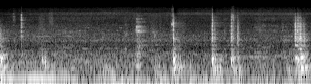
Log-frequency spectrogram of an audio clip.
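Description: Scattered short metallic clinks and knocks, about six, from tools and a bar working against a motorcycle's spoked rear wheel and frame as the wheel is levered into place. A low rumble runs under the first second or so.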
